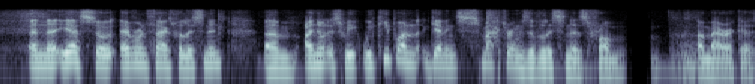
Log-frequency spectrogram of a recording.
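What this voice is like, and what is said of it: Welsh Valleys accent. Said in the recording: “my accent, because I am from deep within the Welsh Valleys”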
